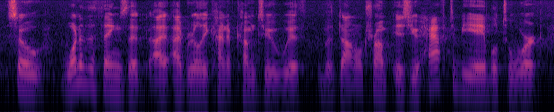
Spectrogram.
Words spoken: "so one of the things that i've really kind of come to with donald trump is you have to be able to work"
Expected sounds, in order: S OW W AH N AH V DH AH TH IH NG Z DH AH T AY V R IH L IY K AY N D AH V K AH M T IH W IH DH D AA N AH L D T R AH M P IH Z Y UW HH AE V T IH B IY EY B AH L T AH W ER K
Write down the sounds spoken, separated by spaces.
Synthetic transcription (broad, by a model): S OW W AH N AH V DH AH TH IH NG Z DH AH T AY V R IH L IY K AY N D AH V K AH M T IH W IH DH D AA N L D T R AH M P IH Z Y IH HH AE F T IH B IY EY B L T AH W ER K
